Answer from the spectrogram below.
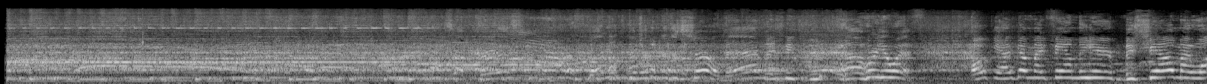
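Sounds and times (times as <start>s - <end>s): audience cheering and clapping: 0.1s - 12.0s
upbeat game show music: 0.1s - 12.0s.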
